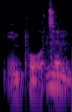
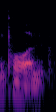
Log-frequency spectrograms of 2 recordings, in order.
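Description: First: The T is clearly pronounced, as in RP. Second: The T is a glottal stop.

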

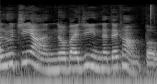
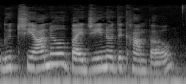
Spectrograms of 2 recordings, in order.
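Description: First: The name is said in an Italian accent. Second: The name is said in a plain English accent.

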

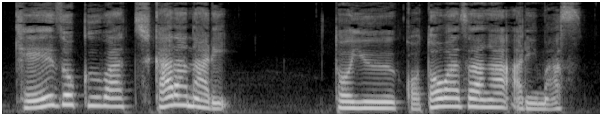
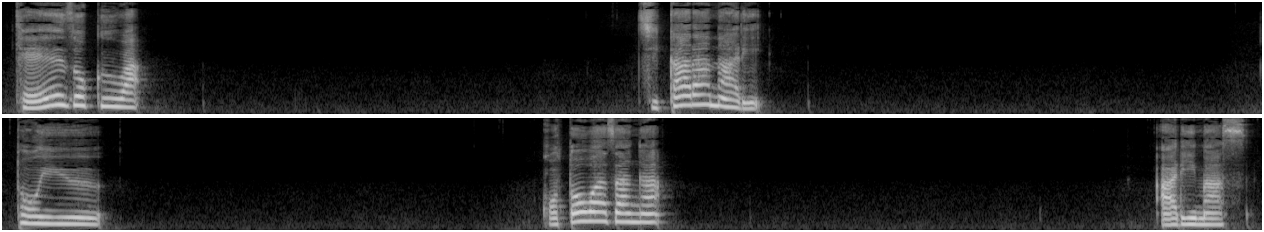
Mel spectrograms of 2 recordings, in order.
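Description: First: The sentence is spoken at a normal speed. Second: The sentence is spoken at a slow speed. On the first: "1 回目は、普通のスピードで話します。" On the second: "2 回目は、ゆっくり話します。"

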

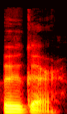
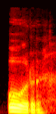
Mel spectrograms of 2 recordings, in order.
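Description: First: The name is said with a hard G sound. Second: The name has no G and a rolled R. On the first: The speaker calls it wrong. "it's not Uger. I have been mispronouncing it this whole time" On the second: The speaker calls it right. "The G is silent. It's a rolling R"

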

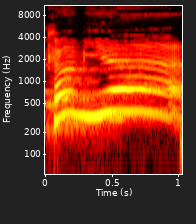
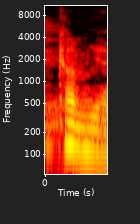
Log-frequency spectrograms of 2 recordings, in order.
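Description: First: It sounds joyful and excited. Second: It sounds challenging and threatening.

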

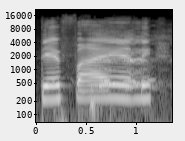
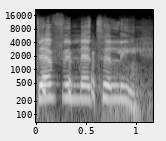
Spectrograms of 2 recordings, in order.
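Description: First: The third syllable has an 'a' sound. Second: The third syllable has an 'i' sound. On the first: This is how the misspelled word would sound. The speaker calls it wrong. "If you sound out what you've written" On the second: This is how the real word sounds. The speaker calls it right. "and it's not definitely"

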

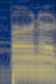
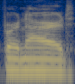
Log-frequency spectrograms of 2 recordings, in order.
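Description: First: The name is pronounced the Irish way. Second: The name is pronounced the American way. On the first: The speaker calls it right. "Like I say" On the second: The speaker calls it wrong. "instead of"

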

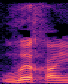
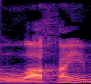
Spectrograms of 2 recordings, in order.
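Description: First: The first vowel is a short, reduced e sound. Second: The first vowel is a full, open a sound. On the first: It means to life. The speaker calls it right. "yomar bishva" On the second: It means to the life. The speaker calls it wrong. "velo yomar bepatach"

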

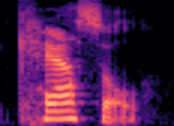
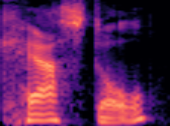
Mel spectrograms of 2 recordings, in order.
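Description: First: The T is silent in the word. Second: The T is clearly pronounced in the word. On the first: The speaker calls it right. "silent T" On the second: The speaker calls it wrong. "not castle"

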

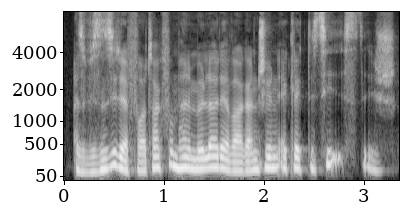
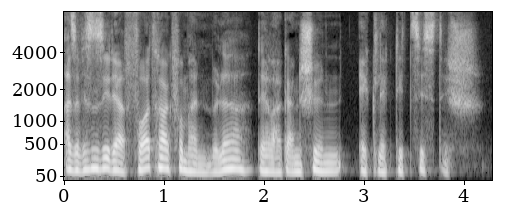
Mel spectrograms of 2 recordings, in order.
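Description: First: It is said at a faster pace. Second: It is said at a slower pace.

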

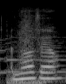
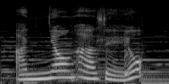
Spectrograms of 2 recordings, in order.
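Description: First: It is said quickly and casually. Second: It is said slowly, each syllable distinct.

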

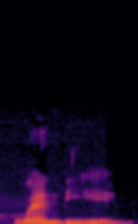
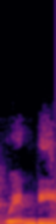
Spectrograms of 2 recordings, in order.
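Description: First: The first vowel sounds like the e in 'bet'. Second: The first vowel sounds like the i in 'bit'.

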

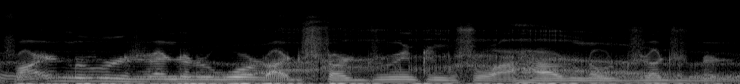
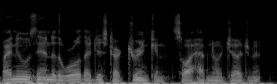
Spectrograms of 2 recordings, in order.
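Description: First: It is said more slowly. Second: It is said at normal speed.

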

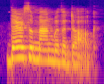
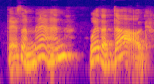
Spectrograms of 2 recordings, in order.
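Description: First: It is said in a flat, neutral tone. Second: It is said with an emotional, loaded tone.

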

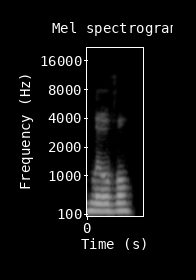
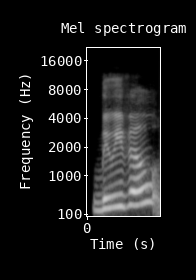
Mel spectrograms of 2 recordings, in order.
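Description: First: The name is swallowed into a reduced, slurred form. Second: The name is said fully, with every syllable clear. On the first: This is how locals in the city say it. "just kind of like ease into it, Louisville. Swallow it down" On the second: This is how outsiders and the news say it. "which is like how the news says it"

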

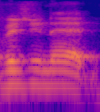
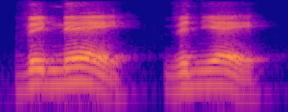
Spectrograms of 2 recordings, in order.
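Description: First: It sounds like 'vision' followed by 'ette'. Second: It sounds like 'vin' followed by 'yet'. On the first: The speaker calls it wrong. "What was the word I couldn't say?" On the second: The speaker calls it right. "What's the proper way to say it?"

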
